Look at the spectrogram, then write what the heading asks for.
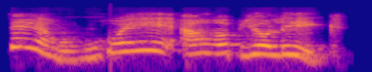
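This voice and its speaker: A woman's voice: sits high, big pitch swings, moderate pace, a little mellow. A woman playing a sensible, scolding farm-raised twin sister in an amateur radio mystery, on a muffled recording. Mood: exasperated. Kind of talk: amateur old-time radio comedy-mystery acting. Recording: dull, muffled sound.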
